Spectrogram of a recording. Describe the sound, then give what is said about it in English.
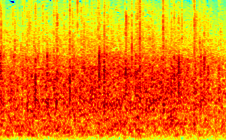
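An audience clapping at Moody Church, a dense, steady clatter of many hands that stays evenly loud throughout, with no speech over it. “But the simple, you can go ahead and clap.”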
